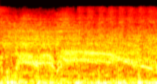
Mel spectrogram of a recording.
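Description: Heavy metal song: dense, fast drumming under a yelled vocal that holds one long note, sliding down in pitch.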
